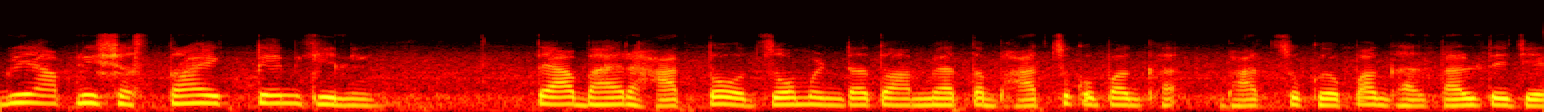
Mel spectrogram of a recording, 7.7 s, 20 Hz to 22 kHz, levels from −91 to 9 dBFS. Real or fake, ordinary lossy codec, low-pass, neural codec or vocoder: real; none; 7.2 kHz; none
